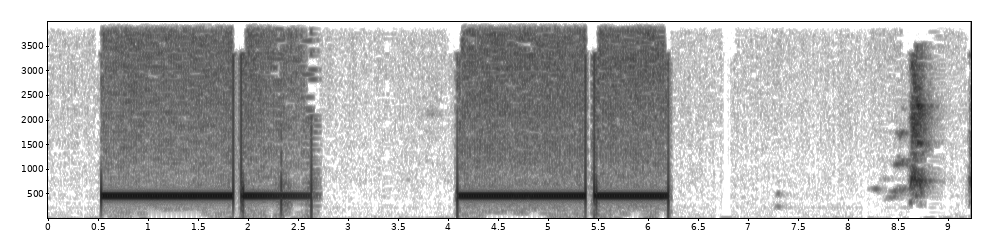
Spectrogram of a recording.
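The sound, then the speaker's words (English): A telephone ringback tone plays while a call to a pressure washing business is connected: two steady, buzzy rings of about two seconds each with a pause between, followed by a few faint brief noises. “Please wait one moment while we connect your call.”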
